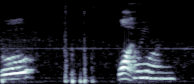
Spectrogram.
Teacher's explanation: Nah, go on-nya ini itu connection word. Antara go dan on itu disambung ada kata W di sana.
